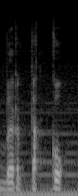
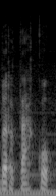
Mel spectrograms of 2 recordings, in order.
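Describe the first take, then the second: First: The second syllable has a weak 'e' vowel. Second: The second syllable has an 'a' vowel. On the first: This is how people usually say it. "pengucapan kita biasanya bertekuk" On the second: This is how the word is written. "Tulisannya bertakuk"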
